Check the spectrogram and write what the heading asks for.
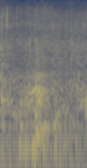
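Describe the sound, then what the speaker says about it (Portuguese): Broth ladled into a pan of sizzling risotto with wine, giving a loud hissing fry with a brief bubbling surge midway, close and continuous through the short moment. "agora você joga uma colherada de caldo."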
